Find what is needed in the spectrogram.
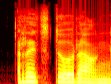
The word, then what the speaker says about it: restaurang: Mais vous avez aussi restaurang. Je ne sais pas si vous avez entendu à la fin du mot, j'ai dit ang.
